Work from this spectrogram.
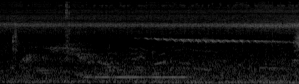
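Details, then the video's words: Afternoon outdoors near sunset, crickets keep up a continuous high, thin trill while two faint steady whistled tones, one low and one higher, sound briefly in the middle, over soft ambient noise. "ঝিঁঝিঁ পোকার ডাক"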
